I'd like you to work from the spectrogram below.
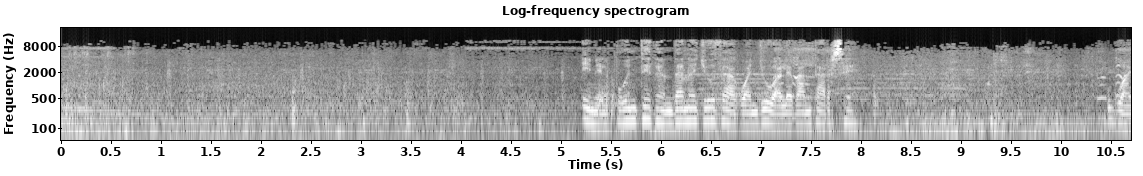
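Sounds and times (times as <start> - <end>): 
freight train carrying coal rolling past: 0.0 - 10.6
freight train wheels clacking on the rails: 0.0 - 10.6
speech: 5.2 - 8.1, 10.5 - 10.6.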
